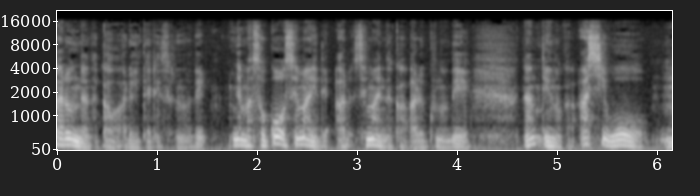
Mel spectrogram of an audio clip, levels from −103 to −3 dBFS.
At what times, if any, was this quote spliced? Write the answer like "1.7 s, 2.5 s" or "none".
1.6 s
